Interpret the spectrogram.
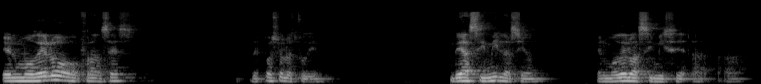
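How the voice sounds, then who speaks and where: A man's voice: fairly high pitch, fairly even intonation, measured pace, long pauses, mellow, reverberant. A man from Cuba with a Cuban accent, giving an emphatic online lecture over a video call, restating his points and correcting himself often. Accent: Cuban Spanish.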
